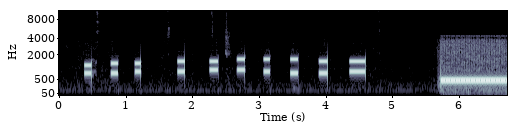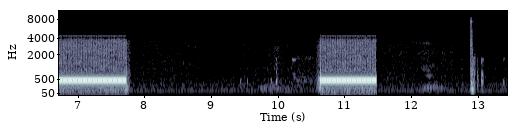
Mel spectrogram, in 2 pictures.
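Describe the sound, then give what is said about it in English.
A telephone being dialed on a prank call: a brisk run of about a dozen keypad tones, then two long ringing tones on the line separated by silence, the second cut short, with a faint click at the end. “Bear with me one second. I'm just going to dial up Tyrone, and we'll we'll find out what's going on here.”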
